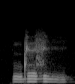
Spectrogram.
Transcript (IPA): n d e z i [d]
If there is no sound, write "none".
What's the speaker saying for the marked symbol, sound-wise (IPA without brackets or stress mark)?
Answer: none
